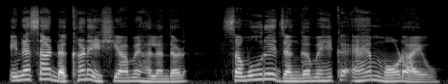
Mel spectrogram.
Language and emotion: Sindhi, neutral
